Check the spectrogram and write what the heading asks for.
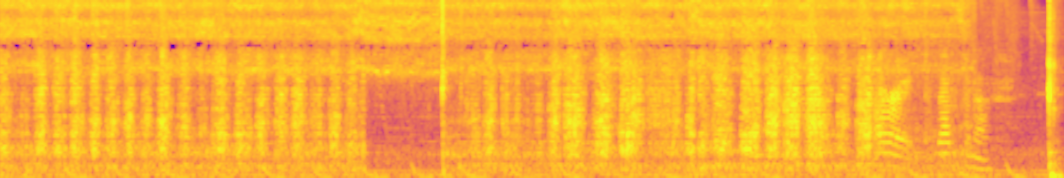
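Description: Handheld butane torch flame hissing steadily as it is passed over wet acrylic pouring paint, popping surface air bubbles. The flame stops briefly about four seconds in, comes back on with a sharp click, and is shut off just before the end.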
